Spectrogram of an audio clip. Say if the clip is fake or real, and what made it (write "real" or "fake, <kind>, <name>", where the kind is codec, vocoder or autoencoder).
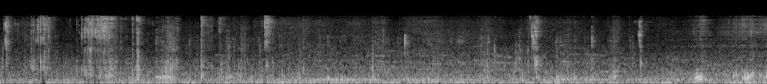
real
